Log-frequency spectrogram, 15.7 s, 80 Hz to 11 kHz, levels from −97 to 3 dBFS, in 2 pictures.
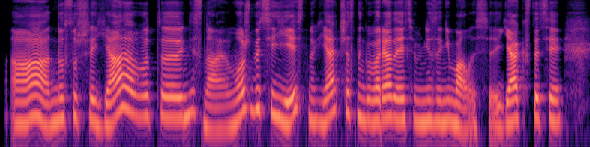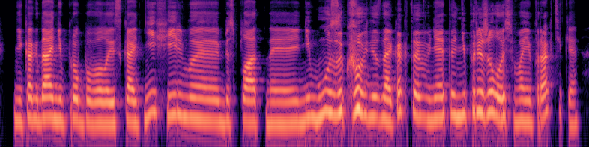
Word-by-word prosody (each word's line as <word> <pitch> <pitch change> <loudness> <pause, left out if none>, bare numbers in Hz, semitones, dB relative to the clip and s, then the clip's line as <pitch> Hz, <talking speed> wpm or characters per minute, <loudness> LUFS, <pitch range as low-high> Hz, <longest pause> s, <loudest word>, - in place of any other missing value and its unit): А, 185 +1 +1
ну, 195 +3 -4
слушай, 210 0 -7
я 245 - +1
вот, 225 0 -8
э, 215 -1 0
не 235 +4 -5
знаю, 155 -7 -9
может 245 +10 -4
быть, 285 0 -5
и 240 - -3
есть, 200 +5 -1
но 200 - -7
я, 195 +6 -2
честно 250 -3 -8
говоря, 195 +2 0
д 210 - -2
этим 200 -2 -6
не 195 - -4
занималась. 185 -4 -5
Я, 185 +5 +1
кстати, 205 -1 -5 0.5
никогда 210 +2 +5
не 200 -1 +1
пробовала 185 -2 +1
искать 185 +1 0
ни 235 +5 0
фильмы 215 -5 0
бесплатные, 185 -1 0
ни 190 +3 -1
музыку. 250 +4 +4
Не 220 -2 0
знаю, 205 -3 +3
как-то 245 0 +1
у - - -5
меня 210 0 0
это 230 +1 0
не 225 +1 +2
прижилось 235 -3 +3
в 190 - -7
моей 190 -1 -1
практике. 195 -2 -3
205 Hz, 160 wpm, -22 LUFS, 185-225 Hz, 0.5 s, никогда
